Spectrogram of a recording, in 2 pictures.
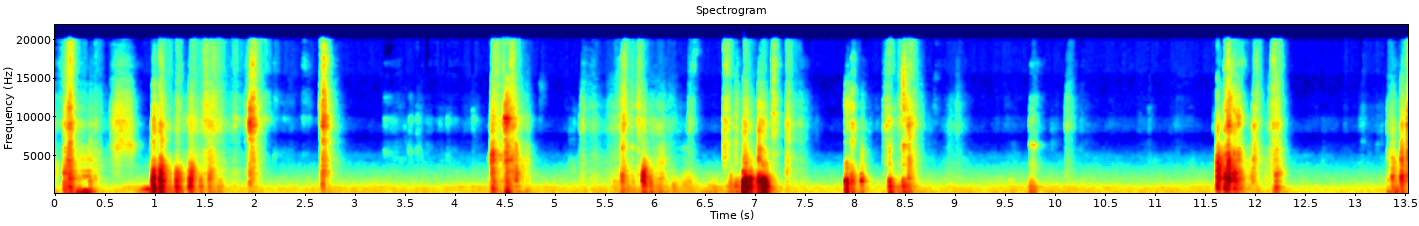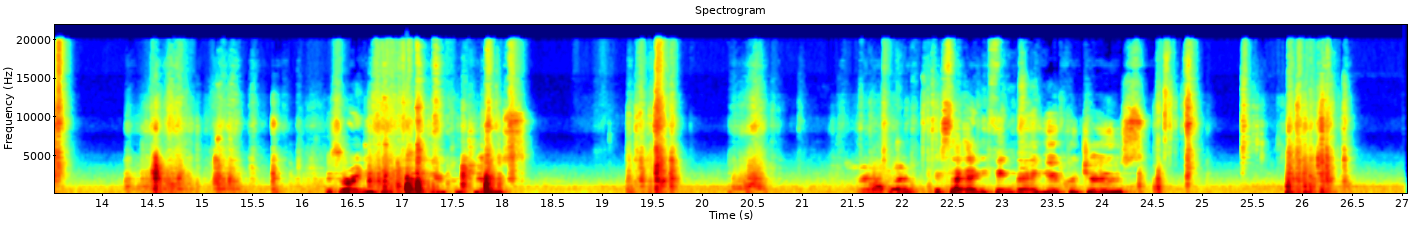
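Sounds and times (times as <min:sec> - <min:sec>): jewellery clinking into plastic box: 0:04.4 - 0:08.8, 0:11.7 - 0:12.4, 0:13.4 - 0:18.3, 0:19.3 - 0:19.9, 0:21.4 - 0:26.6.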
